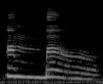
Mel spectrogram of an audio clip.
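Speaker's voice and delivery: tiny high creature squeak, drawn out; high cutesy mumbling falsetto; Gizmo. Retold or imitated. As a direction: squeak it softly in a little critter voice. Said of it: "he's like".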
